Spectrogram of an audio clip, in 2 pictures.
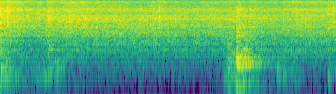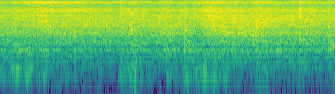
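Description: Malabar spinach, potato and pumpkin frying in a pan for a winter vegetable dish, a steady broad sizzle running throughout with a brief stirring clatter near the middle, no voices.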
